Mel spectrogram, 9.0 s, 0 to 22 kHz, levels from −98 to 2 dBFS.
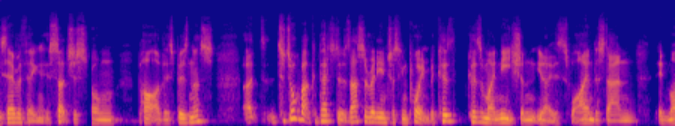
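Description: Bursts of packet loss follow "such a" (1.13–1.23 s) and "this is what I" (8.39–8.49 s). About 80 ms drops out each time, replaced by a held, fading sound that shows as a smeared, decaying band on the spectrogram.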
